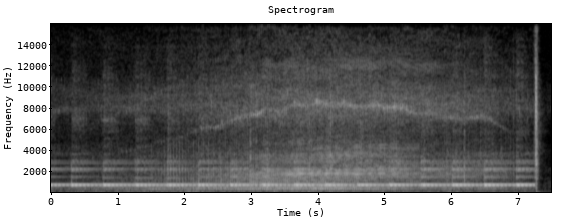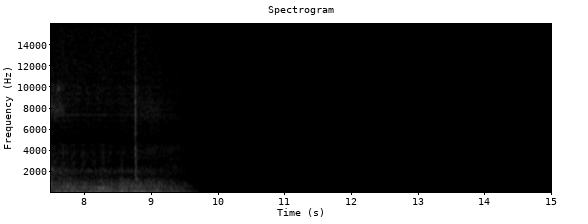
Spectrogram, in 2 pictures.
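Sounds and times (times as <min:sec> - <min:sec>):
electronic warning bell ringing: 0:00.0 - 0:07.3
model train motor whine: 0:00.0 - 0:07.9
click: 0:05.1 - 0:07.4.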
